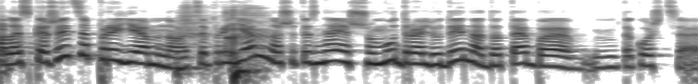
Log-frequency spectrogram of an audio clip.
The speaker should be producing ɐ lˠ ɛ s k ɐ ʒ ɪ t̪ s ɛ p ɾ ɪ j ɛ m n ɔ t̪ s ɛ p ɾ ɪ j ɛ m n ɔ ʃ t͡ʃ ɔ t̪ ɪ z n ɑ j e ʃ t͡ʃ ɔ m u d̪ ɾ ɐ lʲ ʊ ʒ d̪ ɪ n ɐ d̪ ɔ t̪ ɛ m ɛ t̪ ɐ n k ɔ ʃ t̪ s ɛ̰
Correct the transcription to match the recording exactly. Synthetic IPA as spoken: ɐ lˠ ɛ s k ɐ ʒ ɪ t̪ s ɛ p ɾ ɪ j ɛ m n ɔ t̪ s ɛ p ɾ ɪ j ɛ m n ɔ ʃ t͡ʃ ɔ t̪ ɪ z n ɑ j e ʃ t͡ʃ ɔ m u d̪ ɾ ɐ lʲ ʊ d̪ ɪ n ɐ d̪ ɔ t̪ ɛ b ɛ t̪ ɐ k ɔ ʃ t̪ s ɛ̰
